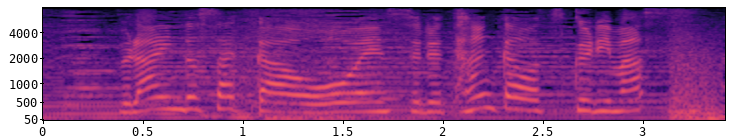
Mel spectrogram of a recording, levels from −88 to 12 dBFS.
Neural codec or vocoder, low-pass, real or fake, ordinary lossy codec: none; none; real; none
